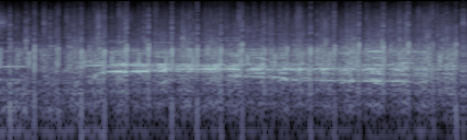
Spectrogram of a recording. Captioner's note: audience applauding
